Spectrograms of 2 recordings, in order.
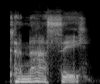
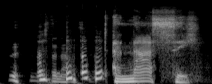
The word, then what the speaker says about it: Tennessee: And it's pronounced Tanasi. Tanasi.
